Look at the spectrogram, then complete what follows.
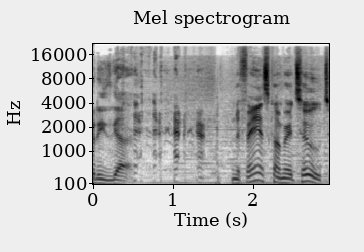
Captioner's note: laughing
